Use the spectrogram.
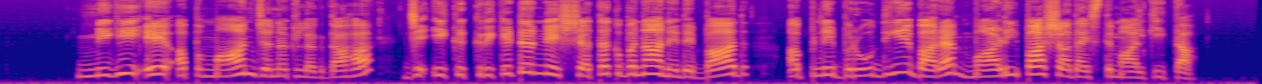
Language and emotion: Dogri, disgusted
